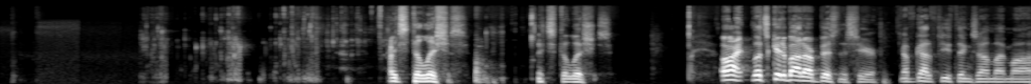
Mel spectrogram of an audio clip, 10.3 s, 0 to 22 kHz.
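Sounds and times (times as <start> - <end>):
airy slurp sipping a drink from a cup: 1.4 - 4.0
wet gulping and mouth sounds: 1.4 - 4.0, 4.8 - 5.2
speech: 3.9 - 4.8, 5.4 - 6.2, 7.2 - 10.3.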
